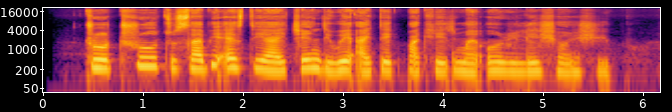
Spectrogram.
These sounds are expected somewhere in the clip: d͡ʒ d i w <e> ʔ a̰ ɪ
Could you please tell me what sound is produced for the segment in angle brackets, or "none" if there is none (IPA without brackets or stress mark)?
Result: e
